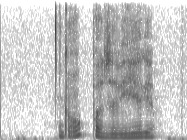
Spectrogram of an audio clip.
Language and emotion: Russian, neutral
